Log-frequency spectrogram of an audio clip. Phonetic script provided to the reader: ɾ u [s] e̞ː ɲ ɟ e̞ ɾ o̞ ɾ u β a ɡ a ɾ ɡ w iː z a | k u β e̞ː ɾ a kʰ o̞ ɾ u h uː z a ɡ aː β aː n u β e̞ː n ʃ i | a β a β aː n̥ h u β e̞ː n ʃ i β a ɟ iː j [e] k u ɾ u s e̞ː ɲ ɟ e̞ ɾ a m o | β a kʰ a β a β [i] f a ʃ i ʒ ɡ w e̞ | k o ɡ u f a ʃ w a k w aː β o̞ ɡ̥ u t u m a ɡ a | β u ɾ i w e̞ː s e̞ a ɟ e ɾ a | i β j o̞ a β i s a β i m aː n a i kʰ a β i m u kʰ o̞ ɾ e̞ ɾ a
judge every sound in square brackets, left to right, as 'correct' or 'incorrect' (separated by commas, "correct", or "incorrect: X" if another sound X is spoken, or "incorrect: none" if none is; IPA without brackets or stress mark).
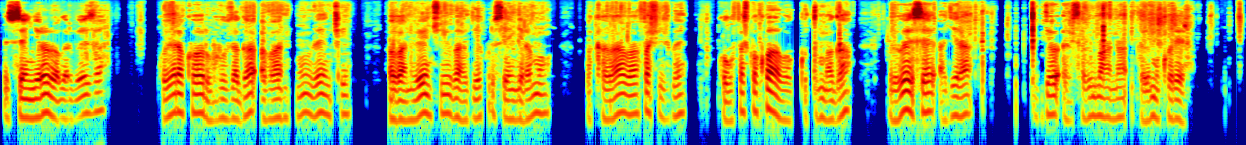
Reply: correct, correct, incorrect: a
